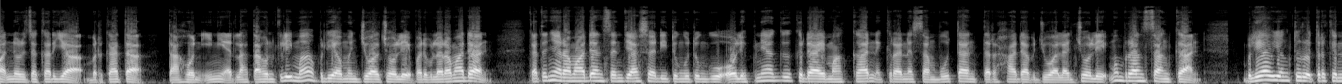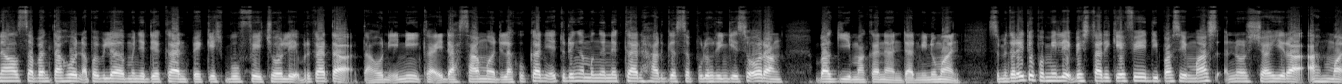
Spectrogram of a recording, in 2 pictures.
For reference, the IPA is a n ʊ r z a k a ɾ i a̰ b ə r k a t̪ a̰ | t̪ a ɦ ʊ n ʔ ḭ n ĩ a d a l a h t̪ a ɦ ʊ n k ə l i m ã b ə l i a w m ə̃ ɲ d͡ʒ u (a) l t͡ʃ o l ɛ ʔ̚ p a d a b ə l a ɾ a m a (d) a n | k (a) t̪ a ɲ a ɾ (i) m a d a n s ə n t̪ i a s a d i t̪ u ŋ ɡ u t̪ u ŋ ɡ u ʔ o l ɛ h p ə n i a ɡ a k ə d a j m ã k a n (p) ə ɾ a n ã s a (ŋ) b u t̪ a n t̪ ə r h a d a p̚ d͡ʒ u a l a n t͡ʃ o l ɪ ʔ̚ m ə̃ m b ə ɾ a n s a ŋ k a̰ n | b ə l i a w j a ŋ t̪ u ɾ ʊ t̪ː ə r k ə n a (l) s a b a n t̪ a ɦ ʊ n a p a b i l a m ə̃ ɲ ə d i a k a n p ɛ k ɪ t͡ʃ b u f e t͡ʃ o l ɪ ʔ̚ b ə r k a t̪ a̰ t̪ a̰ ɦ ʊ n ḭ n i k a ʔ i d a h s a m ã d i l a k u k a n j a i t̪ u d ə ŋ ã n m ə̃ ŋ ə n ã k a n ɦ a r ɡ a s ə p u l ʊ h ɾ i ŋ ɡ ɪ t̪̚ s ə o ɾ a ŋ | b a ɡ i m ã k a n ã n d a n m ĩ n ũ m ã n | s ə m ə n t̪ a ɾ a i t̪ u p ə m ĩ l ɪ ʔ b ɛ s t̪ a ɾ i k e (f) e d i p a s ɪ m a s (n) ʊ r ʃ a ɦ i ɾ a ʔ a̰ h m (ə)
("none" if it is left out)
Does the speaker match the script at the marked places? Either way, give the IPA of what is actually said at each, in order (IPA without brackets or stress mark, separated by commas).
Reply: a, d, a, a, k, m, l, f, n, a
